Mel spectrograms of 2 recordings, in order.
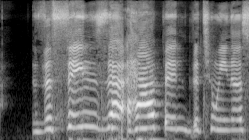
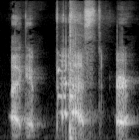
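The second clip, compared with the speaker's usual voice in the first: breathy high whisper, hammed up; mock whisper; 13 semitones higher than usual. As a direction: hiss it under your breath in jest.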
